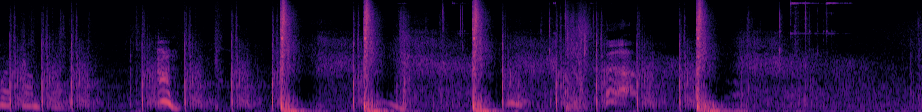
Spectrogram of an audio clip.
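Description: Distant gunfire in the game Ghost of Tabor: several sharp, loud shots spaced irregularly over ambient background noise, with faint talk mixed in.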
